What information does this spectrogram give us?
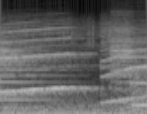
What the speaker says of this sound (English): Alarm. Structural damage. Warning.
